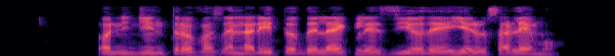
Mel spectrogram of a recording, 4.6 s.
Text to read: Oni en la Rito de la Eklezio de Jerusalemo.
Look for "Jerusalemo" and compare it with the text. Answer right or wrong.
right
